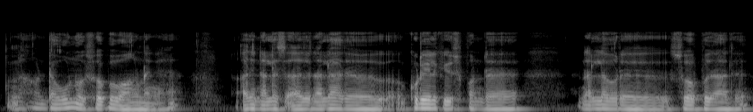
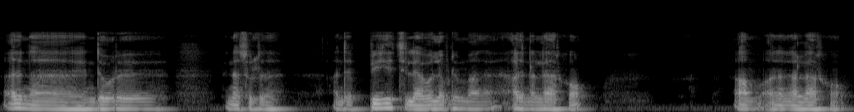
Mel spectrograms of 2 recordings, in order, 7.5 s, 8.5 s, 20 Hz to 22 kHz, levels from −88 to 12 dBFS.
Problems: low volume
